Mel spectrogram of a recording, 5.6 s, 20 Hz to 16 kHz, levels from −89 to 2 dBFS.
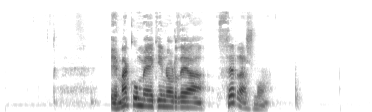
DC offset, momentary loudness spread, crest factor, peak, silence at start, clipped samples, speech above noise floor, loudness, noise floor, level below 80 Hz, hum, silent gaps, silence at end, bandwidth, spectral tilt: under 0.1%; 19 LU; 22 dB; -8 dBFS; 1.65 s; under 0.1%; 65 dB; -25 LUFS; -89 dBFS; -72 dBFS; none; none; 1.6 s; 11.5 kHz; -6.5 dB/octave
